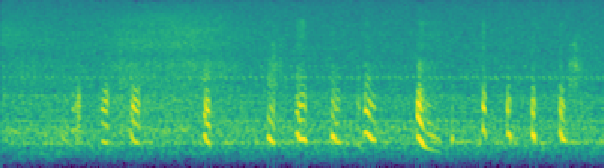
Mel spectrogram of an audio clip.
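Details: Pet female hamster, just over two years old, squeaking while sniffing around, a habit grown louder and more continuous with age; about a dozen short, high, downward-sliding squeaks in an uneven series over four seconds.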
